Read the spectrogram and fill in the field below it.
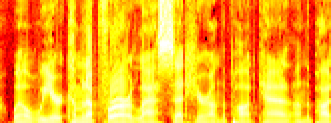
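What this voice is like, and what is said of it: New Hampshire accent. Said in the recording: “I sound like I'm from New Hampshire. My New Hampshire accent came out there.”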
